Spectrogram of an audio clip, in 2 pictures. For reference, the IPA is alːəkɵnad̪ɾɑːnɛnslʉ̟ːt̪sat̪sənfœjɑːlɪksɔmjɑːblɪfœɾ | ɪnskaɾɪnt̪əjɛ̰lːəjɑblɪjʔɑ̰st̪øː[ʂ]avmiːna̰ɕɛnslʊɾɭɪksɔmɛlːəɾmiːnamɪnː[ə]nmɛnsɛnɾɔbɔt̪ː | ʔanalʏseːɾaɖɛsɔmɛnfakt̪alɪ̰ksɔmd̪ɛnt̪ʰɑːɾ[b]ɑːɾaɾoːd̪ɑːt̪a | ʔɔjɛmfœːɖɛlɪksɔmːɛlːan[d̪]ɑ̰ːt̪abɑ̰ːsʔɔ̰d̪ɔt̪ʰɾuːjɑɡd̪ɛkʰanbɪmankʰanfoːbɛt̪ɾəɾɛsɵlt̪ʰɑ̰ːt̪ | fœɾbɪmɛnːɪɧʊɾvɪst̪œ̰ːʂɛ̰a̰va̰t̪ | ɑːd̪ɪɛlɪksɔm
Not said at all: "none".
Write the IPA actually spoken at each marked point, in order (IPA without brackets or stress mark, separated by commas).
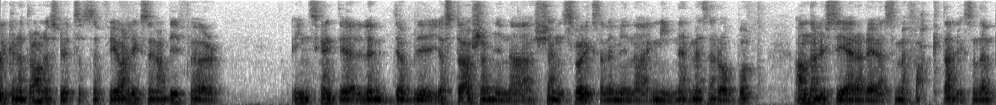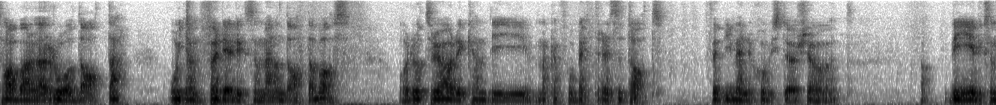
ʂ, ə, b, d̪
